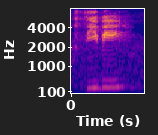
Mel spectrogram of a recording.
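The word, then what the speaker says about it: cedi: one Ghanaian, I believe it's pronounced CD, is 17 cents in US dollars.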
